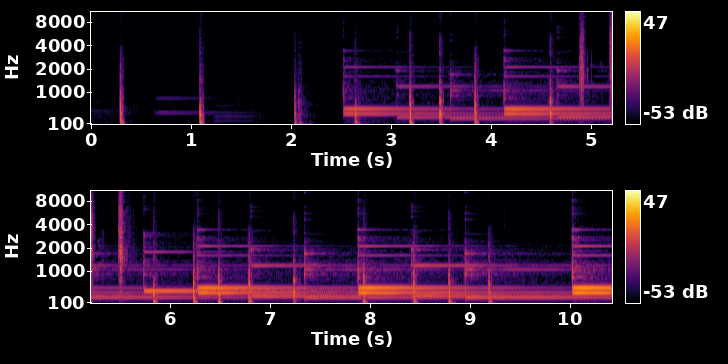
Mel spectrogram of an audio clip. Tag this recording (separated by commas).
xylophone, Mallet percussion, Glockenspiel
